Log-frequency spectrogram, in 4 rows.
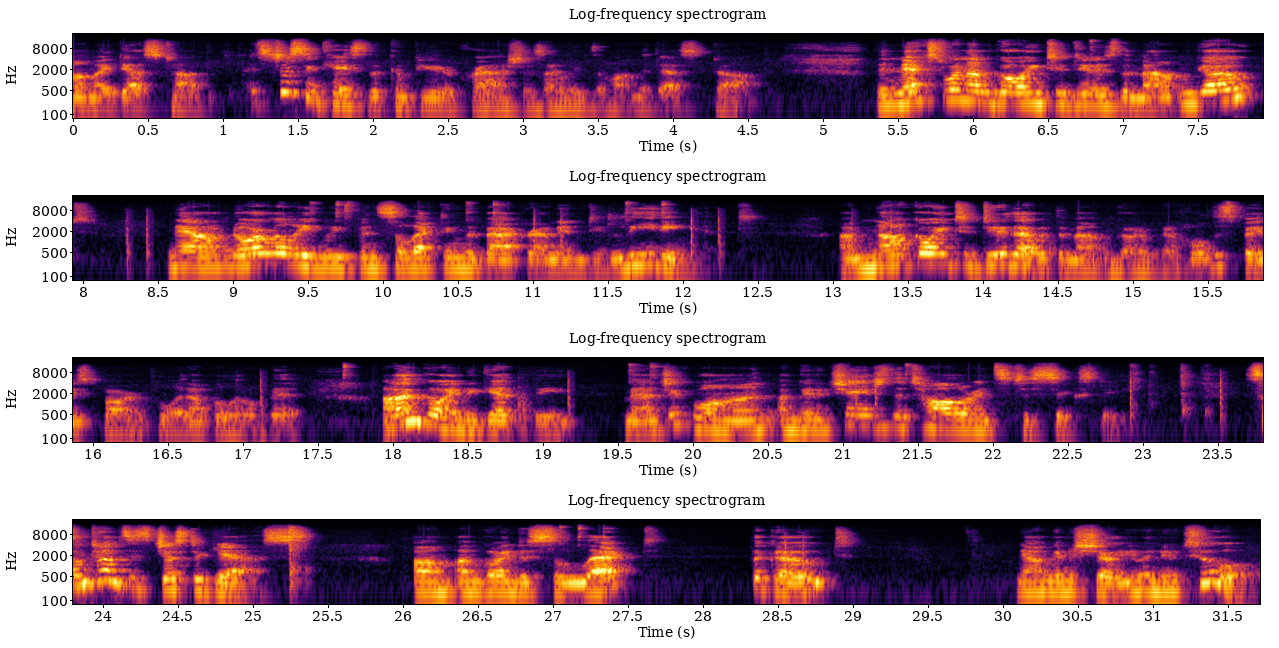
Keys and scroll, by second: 16.7 space, 24.4 6, 24.7 0, 26.7 Return.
